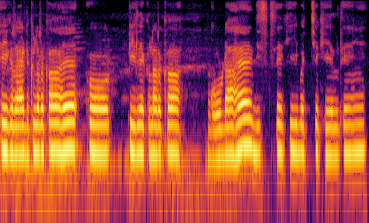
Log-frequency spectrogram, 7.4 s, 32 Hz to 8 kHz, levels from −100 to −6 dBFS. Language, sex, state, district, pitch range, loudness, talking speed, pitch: Hindi, male, Uttar Pradesh, Saharanpur, 175-185 Hz, -16 LUFS, 130 wpm, 180 Hz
